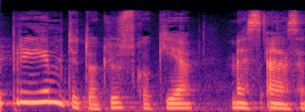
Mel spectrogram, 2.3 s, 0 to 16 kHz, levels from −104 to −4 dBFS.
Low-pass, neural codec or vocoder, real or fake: 10.8 kHz; none; real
